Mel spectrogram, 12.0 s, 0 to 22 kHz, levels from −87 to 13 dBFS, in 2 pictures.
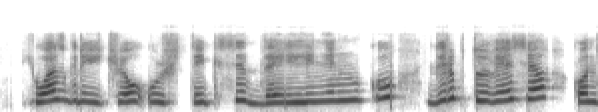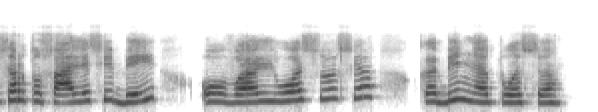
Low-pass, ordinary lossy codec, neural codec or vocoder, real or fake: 7.2 kHz; Opus, 32 kbps; codec, 16 kHz, 4 kbps, X-Codec, HuBERT features, trained on general audio; fake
